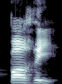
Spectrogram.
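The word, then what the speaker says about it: Paris: ضد باري سان جيرمان كما ينطق بالفرنسيه باغي نعم الين لا تنطق يعني المواجهه واضحه رايحه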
